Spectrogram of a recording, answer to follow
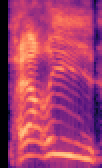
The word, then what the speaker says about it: Perri: Lucas, let's get the pronunciation right everybody. Perry is on his way to Lead United.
